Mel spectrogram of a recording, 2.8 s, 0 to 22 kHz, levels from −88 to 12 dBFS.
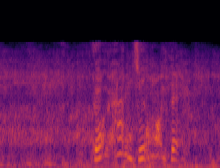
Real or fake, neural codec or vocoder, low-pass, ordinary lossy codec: fake; codec, 16 kHz, 2 kbps, FunCodec, trained on LibriTTS, 25 frames a second; none; none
